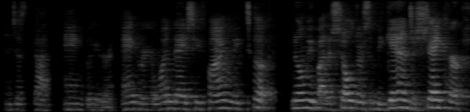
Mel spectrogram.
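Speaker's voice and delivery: usual speaking voice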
